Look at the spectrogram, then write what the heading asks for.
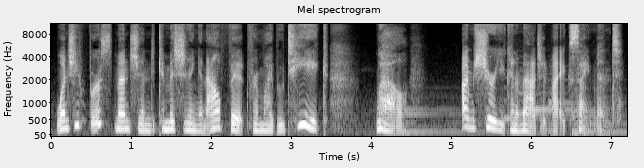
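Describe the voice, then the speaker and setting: Poised confident female boutique owner, composed matter-of-fact tone, mid-pitched, game music behind. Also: sing-song, moderate pace. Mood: admiring. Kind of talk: video game voice acting.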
